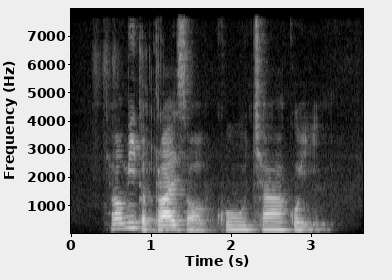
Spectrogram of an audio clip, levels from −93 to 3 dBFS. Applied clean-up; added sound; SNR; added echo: neural mask model Resemble Enhance denoiser.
